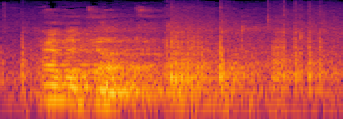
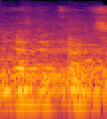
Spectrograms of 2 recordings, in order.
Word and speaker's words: Habakkuk: Nobody really knows, but since I can remember, I've heard people say Habakkuk, so I'm not going to try and change now to Habakkuk.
